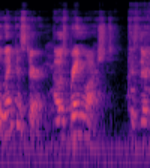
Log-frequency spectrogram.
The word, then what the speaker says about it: Lancaster: We say it correctly too, Lancaster.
